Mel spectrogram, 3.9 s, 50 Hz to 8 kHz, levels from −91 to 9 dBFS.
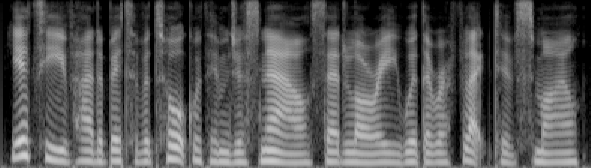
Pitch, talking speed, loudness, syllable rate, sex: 175 Hz, 260 wpm, -19 LUFS, 6.5 syllables/s, female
